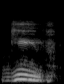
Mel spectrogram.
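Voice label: "give", Nigerian Pidgin, female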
